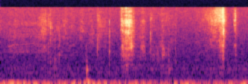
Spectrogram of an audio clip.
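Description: Trading cards handled in the fingers: a faint click, then a short scraping rustle of card stock sliding against card stock a little after a second in.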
